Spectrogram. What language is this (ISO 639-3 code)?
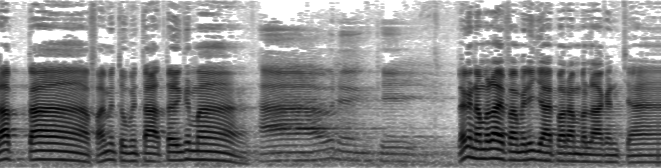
tha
